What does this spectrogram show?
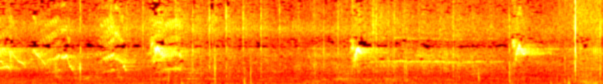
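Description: Faint bird calls: a few short chirps that sweep in pitch, spaced a second or two apart, over a quiet outdoor background.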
